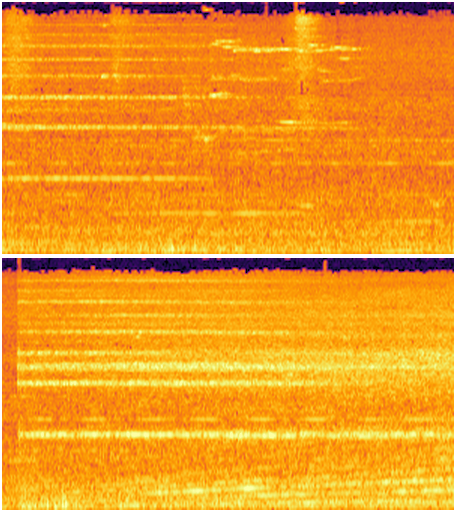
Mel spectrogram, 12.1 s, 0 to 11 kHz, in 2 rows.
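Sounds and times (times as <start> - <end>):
train rumbling along rails: 0.0 - 12.0
high-pitched wheel squeal: 0.9 - 5.0.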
